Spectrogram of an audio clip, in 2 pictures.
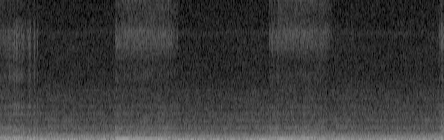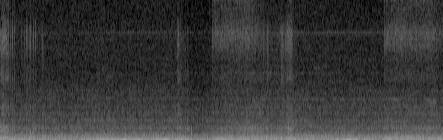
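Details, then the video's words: Saarabi, a pet cat, snoring while asleep indoors: low rumbling breaths with soft hissing exhalations returning every three to four seconds over a steady faint hum. "saarabi snoring"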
